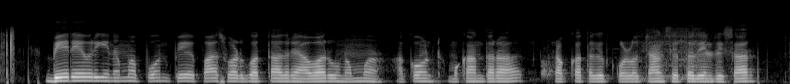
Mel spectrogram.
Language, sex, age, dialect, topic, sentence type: Kannada, male, 18-24, Central, banking, question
